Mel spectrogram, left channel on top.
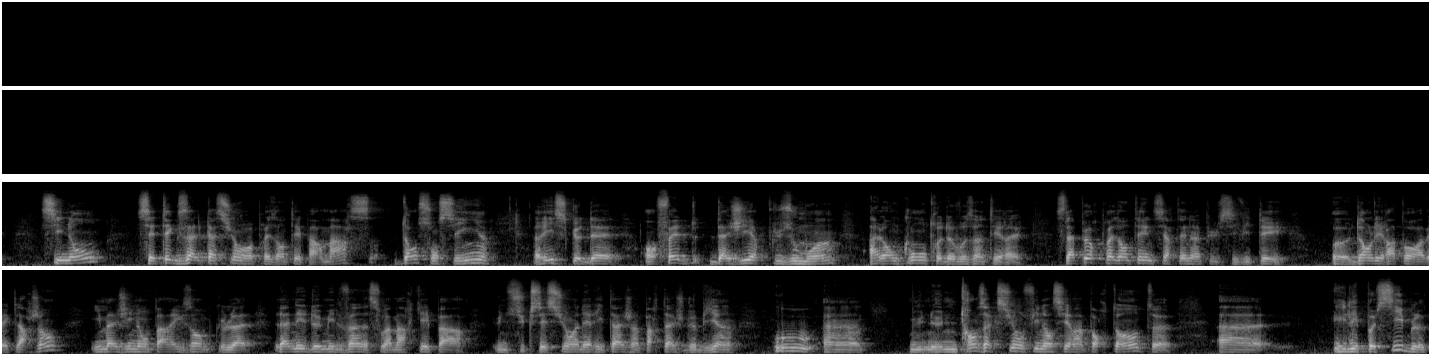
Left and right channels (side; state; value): left; silent; digital silence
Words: Sinon, cette exaltation représentée par Mars, dans son signe, risque en fait d'agir plus ou moins à l'encontre de vos intérêts. Cela peut représenter une certaine impulsivité dans les rapports avec l'argent. Imaginons par exemple que l'année 2020 soit marquée par une succession, un héritage, un partage de biens ou une transaction financière importante. Il est possible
